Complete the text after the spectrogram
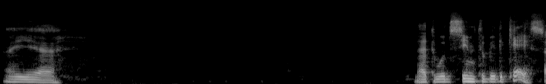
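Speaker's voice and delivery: lightly voiced Russian accent; a hint of a Russian accent.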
